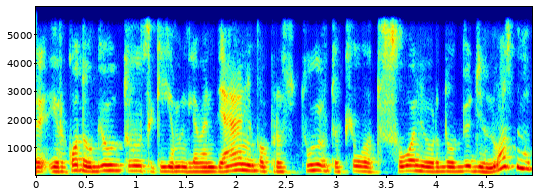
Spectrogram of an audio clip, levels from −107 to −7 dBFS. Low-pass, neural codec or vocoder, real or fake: 5.4 kHz; codec, 16 kHz, 4 kbps, X-Codec, HuBERT features, trained on LibriSpeech; fake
